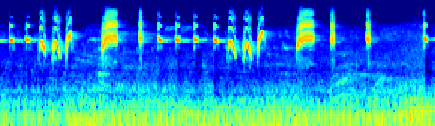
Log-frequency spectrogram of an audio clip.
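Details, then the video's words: Orange-headed thrush (Anis Merah) from Singaraja, North Bali, kept for song training. It gives a rich varied song of clear whistles, rapid slurred phrases and harsh bursts, with short repeated whistled notes between them. "Guru Vokal ANIS MERAH Agar Selalu Ikut Nyaut Ngeplong di Rumah"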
